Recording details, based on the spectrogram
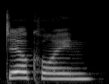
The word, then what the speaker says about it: Dale Coyne: Dale Coyne, I think I'm pronouncing that right.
